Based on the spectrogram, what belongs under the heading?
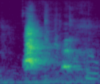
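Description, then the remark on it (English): A chihuahua lets out a sharp, high yappy bark, followed by a shorter whining yip trailing off, moderately loud with no one talking. “It's a chihuahua.”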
